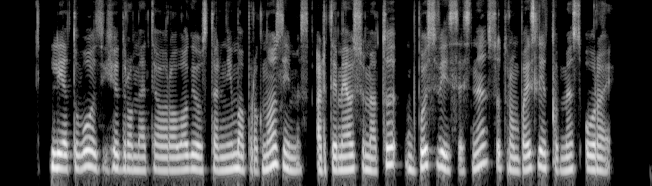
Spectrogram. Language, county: Lithuanian, Marijampolė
